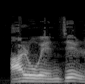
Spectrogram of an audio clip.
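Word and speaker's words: 容: 마땅히 RONG, 롱이라고 읽어야 되죠.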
